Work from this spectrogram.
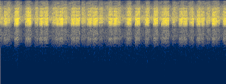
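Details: In a Greek pine forest at midsummer, cicadas produce a shrill, rasping drone pulsing rapidly, roughly three throbs a second, steady loudness and nothing else audible.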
